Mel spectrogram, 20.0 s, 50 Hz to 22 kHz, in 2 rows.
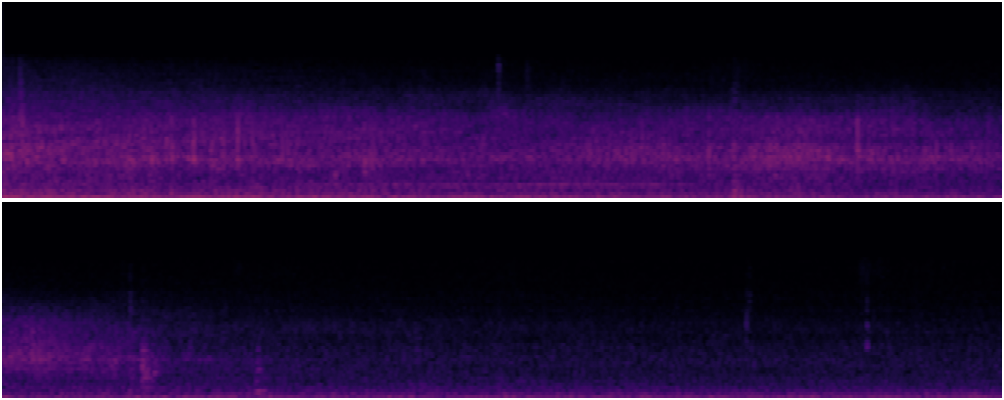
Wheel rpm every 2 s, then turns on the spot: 10, 0, 0, 0, 0, 0, 0, 0, 0, 0.
none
